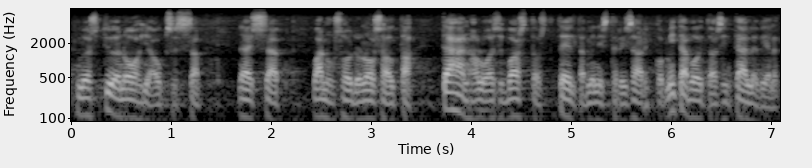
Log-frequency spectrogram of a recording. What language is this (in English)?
Finnish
